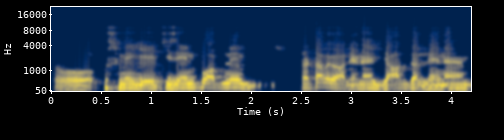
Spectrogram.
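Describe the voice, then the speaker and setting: A man of average pitch teaching a beginner's language class. He explains step by step, slowly and patiently, pausing and repeating points as he goes. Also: steady tone, smooth, rough recording. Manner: slow, patient explanation with pauses and repetitions. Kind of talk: explaining a lesson.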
